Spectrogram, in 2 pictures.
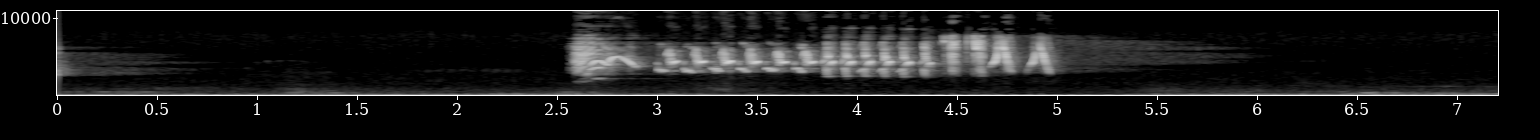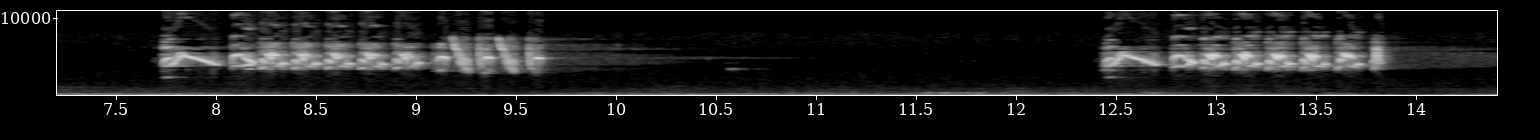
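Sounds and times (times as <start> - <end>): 
faint low hum: 0.0 - 14.3
hooded siskin twittering: 2.6 - 5.0, 7.7 - 9.7, 12.4 - 13.9.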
